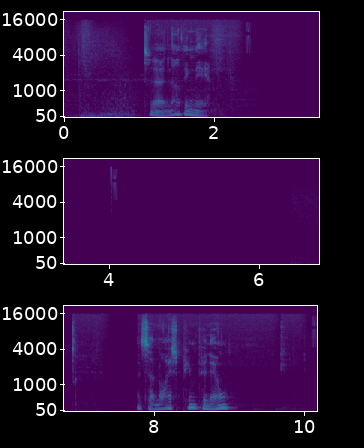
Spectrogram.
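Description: A man talks calmly, close to a microphone.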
